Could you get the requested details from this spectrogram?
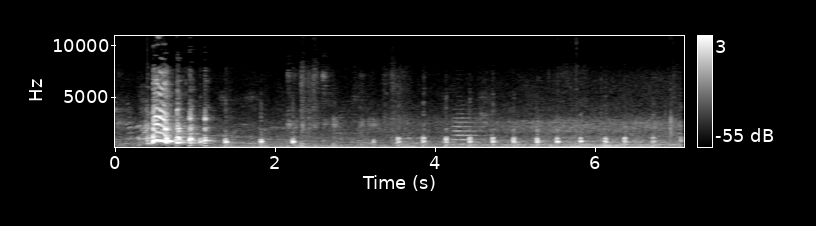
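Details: A broody white Istanbul (Hint) hen, fluffed up and sitting in the nest box even when empty, gives a steady run of low, short clucks, roughly two or three each second.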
